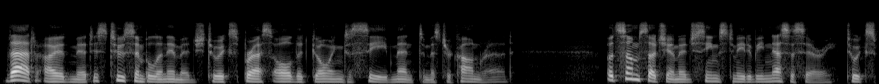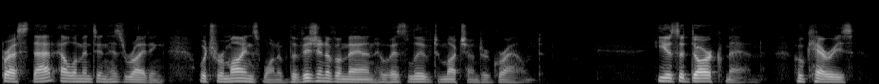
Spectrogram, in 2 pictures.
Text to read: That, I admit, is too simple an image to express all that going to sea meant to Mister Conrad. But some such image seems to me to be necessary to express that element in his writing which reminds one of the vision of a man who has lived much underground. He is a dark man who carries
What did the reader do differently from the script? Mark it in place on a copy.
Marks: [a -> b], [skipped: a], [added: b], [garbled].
That, I admit, is too simple an image to express all that going to sea meant to Mister Conrad. But some such image seems to me to be necessary to express that element in his writing which reminds one of the vision of a man who has lived much underground. He is a dark man who carries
